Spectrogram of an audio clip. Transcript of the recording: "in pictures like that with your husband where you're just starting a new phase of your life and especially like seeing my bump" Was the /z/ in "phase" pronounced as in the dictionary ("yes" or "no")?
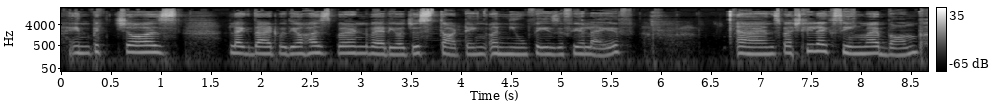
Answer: yes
